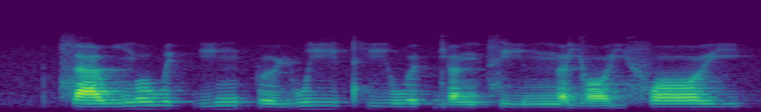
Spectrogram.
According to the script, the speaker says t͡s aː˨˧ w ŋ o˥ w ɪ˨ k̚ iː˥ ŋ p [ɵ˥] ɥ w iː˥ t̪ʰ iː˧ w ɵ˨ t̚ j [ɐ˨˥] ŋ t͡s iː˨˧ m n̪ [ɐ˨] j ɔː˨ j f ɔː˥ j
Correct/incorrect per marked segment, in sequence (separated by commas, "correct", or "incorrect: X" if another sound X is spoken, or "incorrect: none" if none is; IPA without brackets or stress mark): incorrect: ɵ˨˥, correct, incorrect: ɐ˨˩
